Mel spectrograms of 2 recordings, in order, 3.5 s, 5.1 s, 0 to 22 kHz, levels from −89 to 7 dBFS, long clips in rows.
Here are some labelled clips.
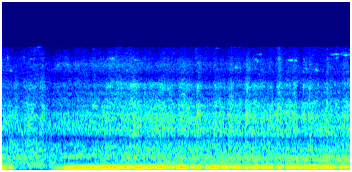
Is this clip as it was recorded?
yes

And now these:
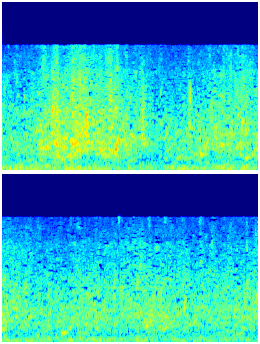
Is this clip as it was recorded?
yes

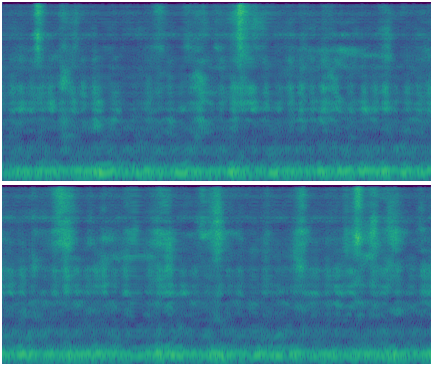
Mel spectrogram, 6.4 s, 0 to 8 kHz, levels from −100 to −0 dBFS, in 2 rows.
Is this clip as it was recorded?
no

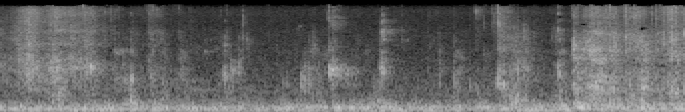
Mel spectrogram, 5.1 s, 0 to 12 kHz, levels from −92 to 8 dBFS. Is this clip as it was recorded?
yes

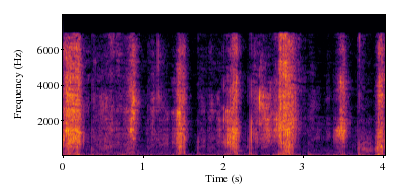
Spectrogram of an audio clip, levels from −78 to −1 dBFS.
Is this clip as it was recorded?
yes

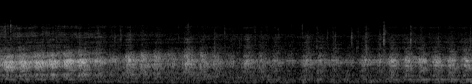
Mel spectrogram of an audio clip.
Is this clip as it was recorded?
yes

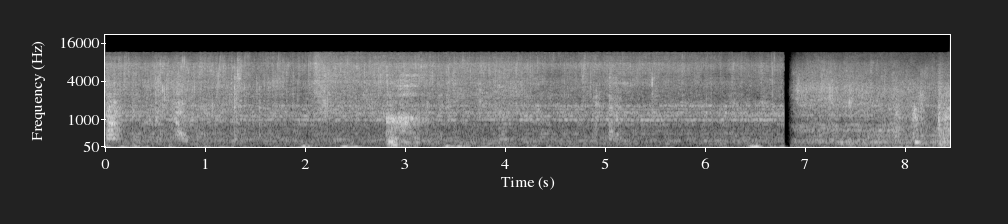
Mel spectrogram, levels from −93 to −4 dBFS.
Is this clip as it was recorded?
yes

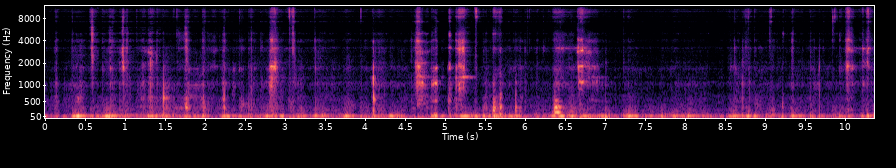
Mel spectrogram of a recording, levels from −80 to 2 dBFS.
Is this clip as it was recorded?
no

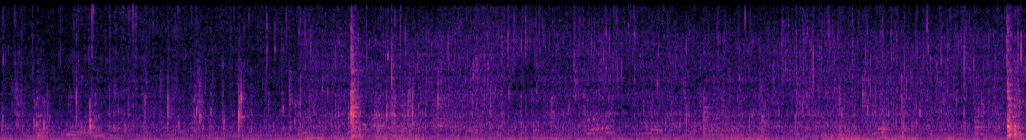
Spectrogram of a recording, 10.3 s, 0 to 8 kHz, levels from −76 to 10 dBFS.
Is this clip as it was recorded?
yes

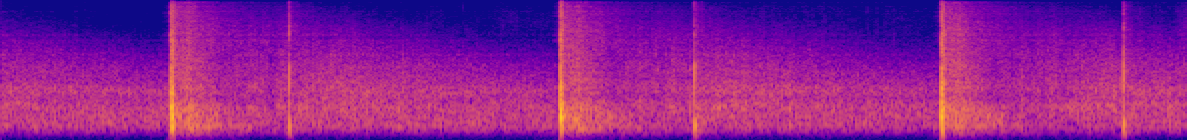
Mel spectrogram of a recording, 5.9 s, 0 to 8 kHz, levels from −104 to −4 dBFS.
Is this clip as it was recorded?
no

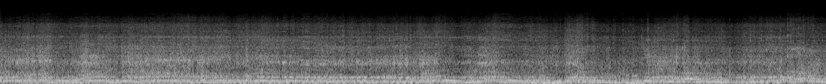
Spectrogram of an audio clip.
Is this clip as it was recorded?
no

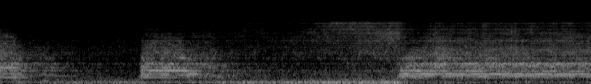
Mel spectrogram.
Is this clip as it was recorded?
no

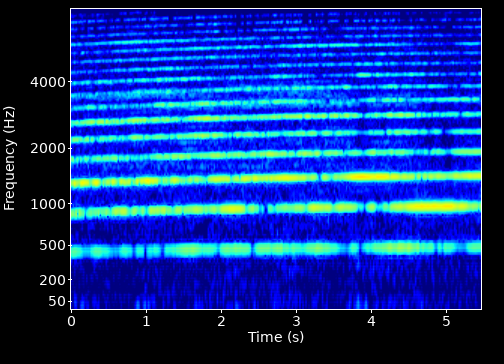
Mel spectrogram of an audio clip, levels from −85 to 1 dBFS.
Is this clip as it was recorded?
yes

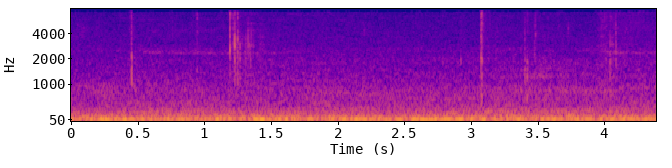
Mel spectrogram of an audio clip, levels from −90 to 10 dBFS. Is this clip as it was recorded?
yes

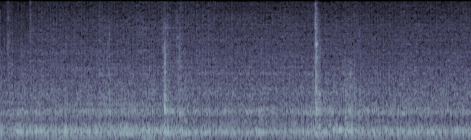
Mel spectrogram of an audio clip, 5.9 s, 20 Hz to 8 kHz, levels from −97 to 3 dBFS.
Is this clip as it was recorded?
no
